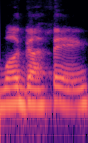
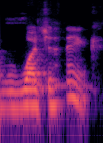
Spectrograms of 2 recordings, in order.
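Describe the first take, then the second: First: The words blur into a hard g sound. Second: The words are said without a g sound. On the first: The speaker calls it wrong. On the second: The speaker calls it right.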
